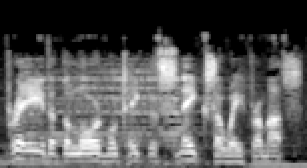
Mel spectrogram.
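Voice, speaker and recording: A man's voice: medium pitch, measured pace, soft background music, lightly acted. An actor playing an aggrieved Israelite who speaks for his people in a dramatized audio Bible, emotional and beseeching. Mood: contrite, pleading.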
